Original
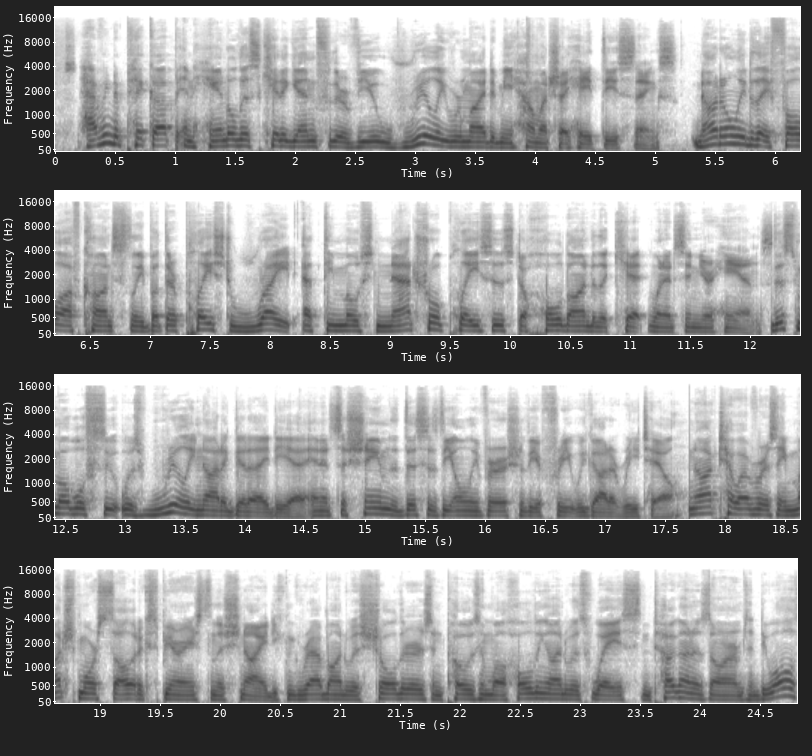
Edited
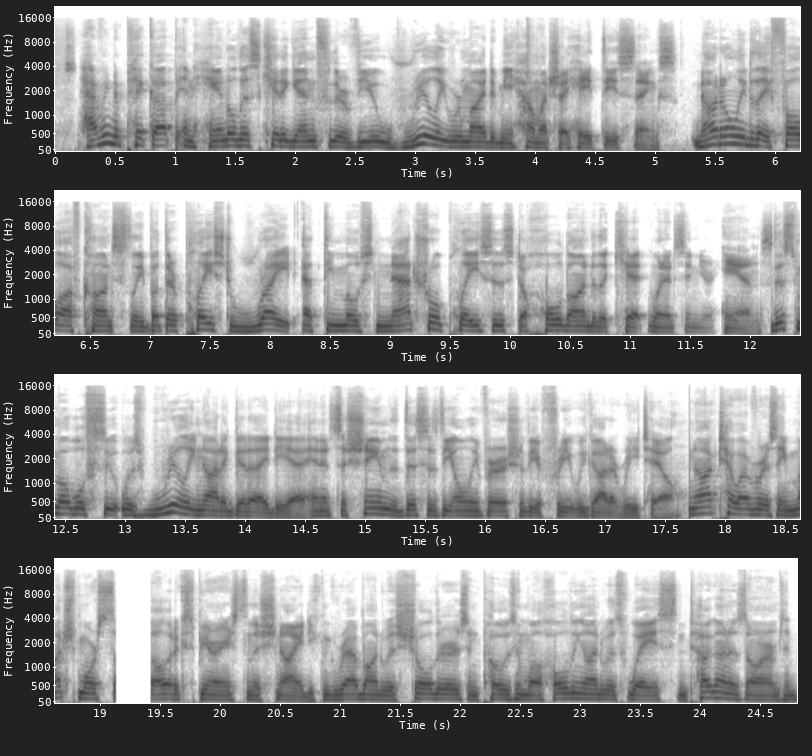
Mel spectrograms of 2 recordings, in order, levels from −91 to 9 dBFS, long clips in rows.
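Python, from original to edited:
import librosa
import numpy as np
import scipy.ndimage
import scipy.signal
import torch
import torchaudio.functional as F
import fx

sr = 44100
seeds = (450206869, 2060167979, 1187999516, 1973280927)

y = fx.edit(x, sr, fx.fade_out_span(start_s=11.19, length_s=0.58),
    fx.insert_silence(at_s=19.13, length_s=0.3), tone=tone)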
